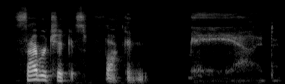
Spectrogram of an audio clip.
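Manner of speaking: quiet whispered voice.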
